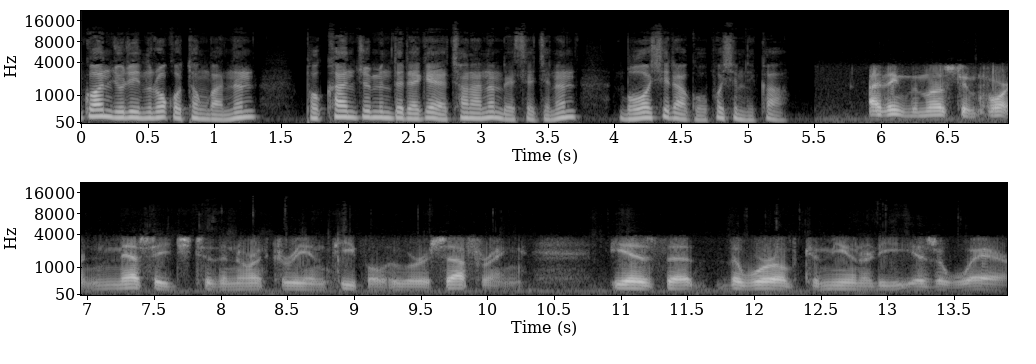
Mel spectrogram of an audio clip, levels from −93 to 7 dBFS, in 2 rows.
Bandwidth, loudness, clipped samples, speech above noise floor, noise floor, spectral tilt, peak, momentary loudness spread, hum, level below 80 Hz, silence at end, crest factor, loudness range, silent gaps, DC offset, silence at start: 11 kHz; -28 LUFS; under 0.1%; 30 dB; -58 dBFS; -6.5 dB/octave; -8 dBFS; 11 LU; none; -66 dBFS; 0 s; 20 dB; 3 LU; none; under 0.1%; 0 s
